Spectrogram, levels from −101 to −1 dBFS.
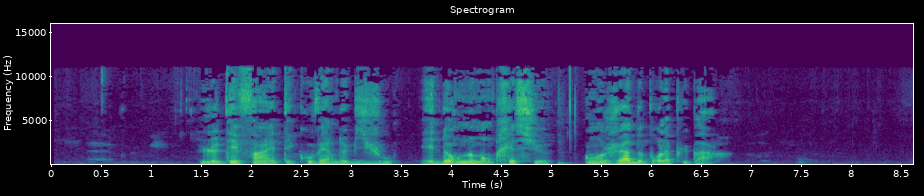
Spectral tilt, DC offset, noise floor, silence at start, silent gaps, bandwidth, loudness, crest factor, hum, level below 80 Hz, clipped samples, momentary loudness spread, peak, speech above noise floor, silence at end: -5 dB/octave; under 0.1%; -72 dBFS; 1.5 s; none; 11.5 kHz; -26 LUFS; 26 dB; none; -42 dBFS; under 0.1%; 13 LU; -2 dBFS; 47 dB; 1.9 s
